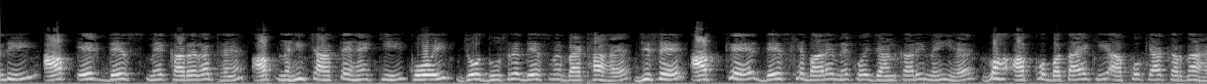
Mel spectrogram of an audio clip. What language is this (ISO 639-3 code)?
hin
